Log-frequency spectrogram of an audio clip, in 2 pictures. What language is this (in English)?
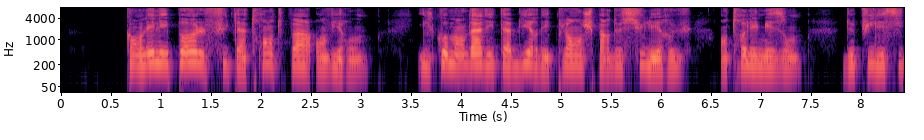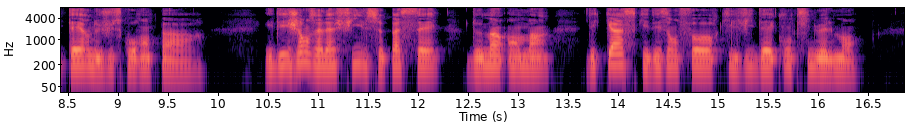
French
